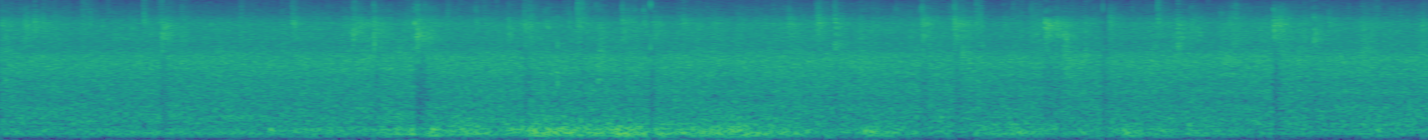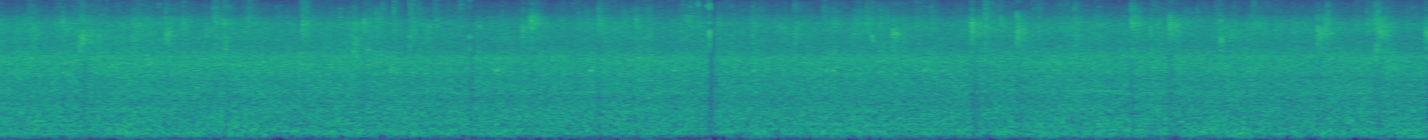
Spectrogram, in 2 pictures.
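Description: Steady rain falling on a wet concrete yard and into a brim-full plastic water barrel, with many small drop ticks. A brief low rumble comes through about four seconds in.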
